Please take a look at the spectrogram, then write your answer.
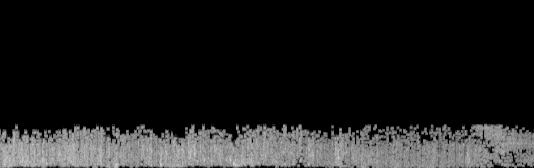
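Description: Continuous churning water splashing as someone swims in the Mediterranean Sea at night, a dense steady wash of spray that stays fairly loud throughout and eases slightly toward the end, with no voices.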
